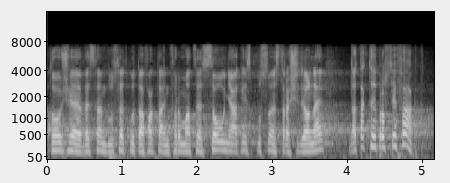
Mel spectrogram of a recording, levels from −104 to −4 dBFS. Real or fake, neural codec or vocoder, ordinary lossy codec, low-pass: real; none; MP3, 64 kbps; 7.2 kHz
